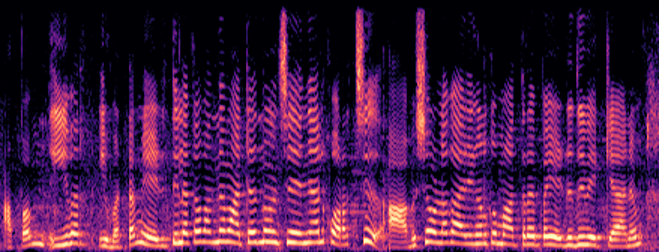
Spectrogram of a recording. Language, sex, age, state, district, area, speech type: Malayalam, female, 18-30, Kerala, Kollam, urban, spontaneous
